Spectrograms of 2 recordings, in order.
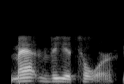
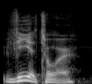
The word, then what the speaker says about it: Viator: Matt Viator. – Viator.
